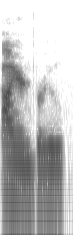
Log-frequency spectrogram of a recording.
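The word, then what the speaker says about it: Irn-Bru: to open the other bottle one pounder fizzy iron Brew soft candy huh gummy candies inspired by a famous Scottish soda so I guess these are supposed to taste like iron Brew so they didn't put one in the Box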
